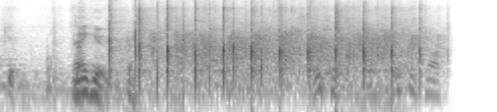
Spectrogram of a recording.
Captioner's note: participants applauding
